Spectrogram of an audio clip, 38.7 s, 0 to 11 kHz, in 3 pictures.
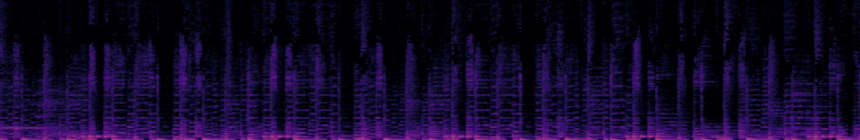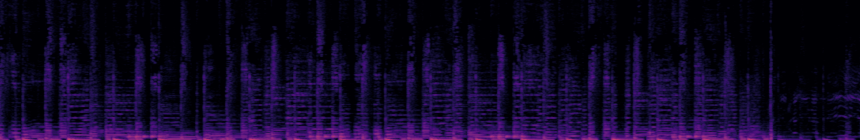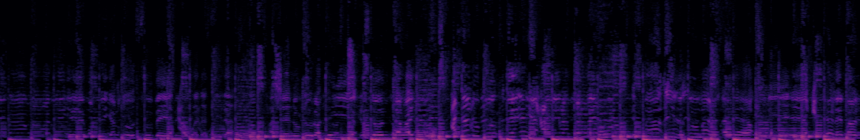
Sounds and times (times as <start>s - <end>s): Music: 0.0s - 38.7s.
